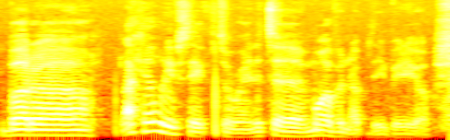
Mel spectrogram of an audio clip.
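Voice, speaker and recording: This man's voice swings very widely in pitch. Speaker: gaming video creator. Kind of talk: casual vlog commentary. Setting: storage room at home. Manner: quiet; halting, many fillers.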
